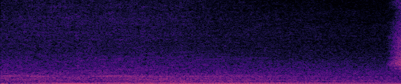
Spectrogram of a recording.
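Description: Steady low hum of a car driving along.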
